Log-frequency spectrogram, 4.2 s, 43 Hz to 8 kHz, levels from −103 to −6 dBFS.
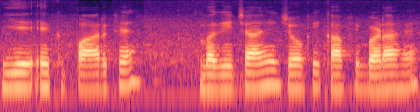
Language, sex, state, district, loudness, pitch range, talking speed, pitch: Hindi, male, Bihar, Jamui, -17 LUFS, 125-135 Hz, 155 wpm, 130 Hz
